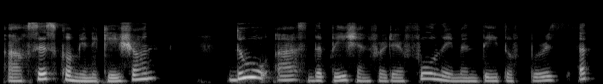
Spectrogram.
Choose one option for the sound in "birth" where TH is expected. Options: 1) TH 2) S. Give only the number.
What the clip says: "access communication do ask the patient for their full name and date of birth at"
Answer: 2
